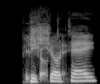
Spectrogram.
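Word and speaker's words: Pixote: I do want to go watch, what'd you say, Pichote? Is that how you say it? – Pichote.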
